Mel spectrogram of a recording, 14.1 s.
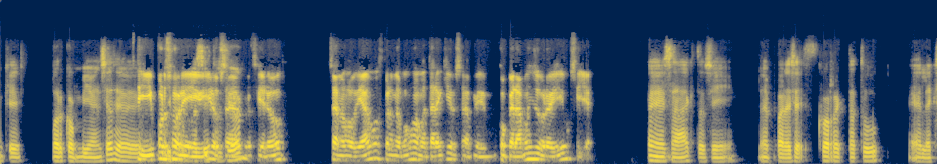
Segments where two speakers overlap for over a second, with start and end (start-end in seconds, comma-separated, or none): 2.0-3.8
